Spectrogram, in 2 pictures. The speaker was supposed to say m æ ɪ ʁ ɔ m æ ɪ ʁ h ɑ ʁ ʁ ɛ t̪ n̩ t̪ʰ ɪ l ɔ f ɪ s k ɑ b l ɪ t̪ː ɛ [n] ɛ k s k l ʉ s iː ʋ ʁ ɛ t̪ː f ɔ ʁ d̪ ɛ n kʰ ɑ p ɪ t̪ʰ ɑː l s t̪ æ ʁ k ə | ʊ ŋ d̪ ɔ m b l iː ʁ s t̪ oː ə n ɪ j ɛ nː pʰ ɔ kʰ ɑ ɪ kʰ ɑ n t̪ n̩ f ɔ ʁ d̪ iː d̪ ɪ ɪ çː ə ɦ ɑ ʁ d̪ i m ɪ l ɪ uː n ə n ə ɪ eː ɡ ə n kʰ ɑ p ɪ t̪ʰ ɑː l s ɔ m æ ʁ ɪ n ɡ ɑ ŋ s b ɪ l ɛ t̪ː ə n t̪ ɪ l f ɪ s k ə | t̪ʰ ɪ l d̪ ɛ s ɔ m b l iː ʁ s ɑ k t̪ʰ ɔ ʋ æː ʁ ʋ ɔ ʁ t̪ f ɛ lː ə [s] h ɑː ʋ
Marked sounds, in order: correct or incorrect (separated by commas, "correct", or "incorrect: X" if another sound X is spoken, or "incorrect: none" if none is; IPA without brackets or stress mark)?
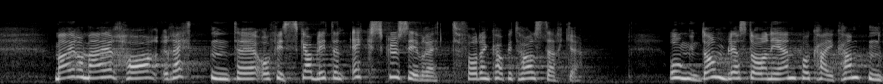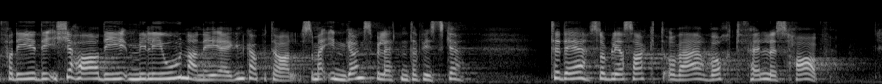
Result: correct, correct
